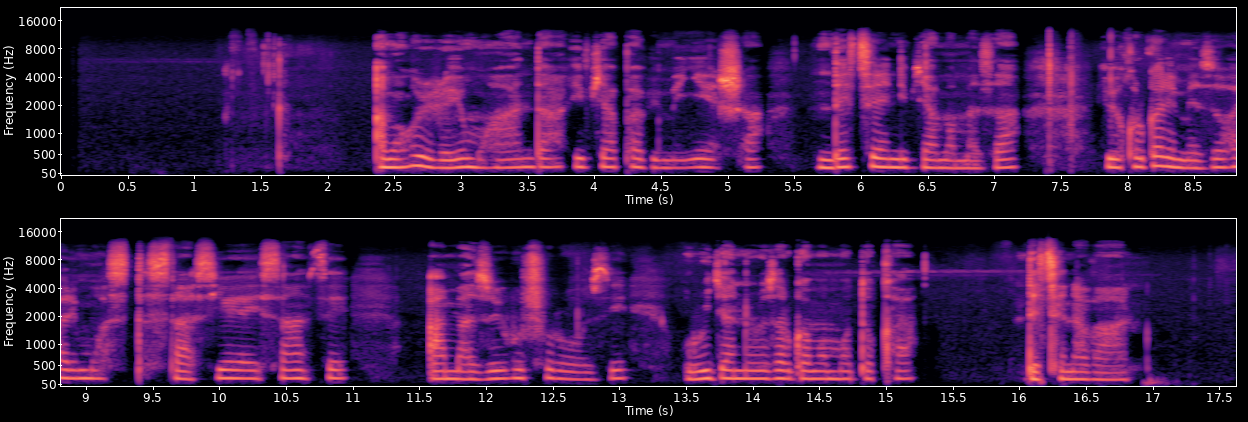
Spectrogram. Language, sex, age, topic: Kinyarwanda, female, 18-24, government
